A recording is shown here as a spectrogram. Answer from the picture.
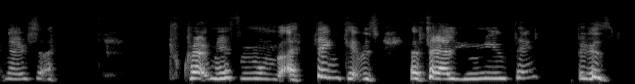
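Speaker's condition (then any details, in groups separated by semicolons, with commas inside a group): Cerebral palsy; complex form, present from birth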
